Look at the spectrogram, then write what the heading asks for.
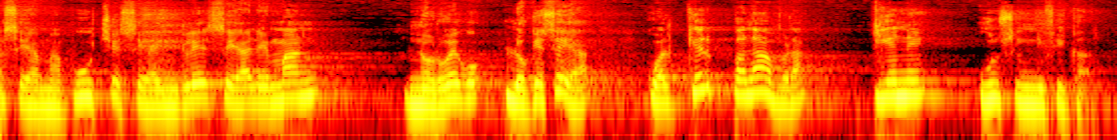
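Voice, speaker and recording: Chilean pastor guy preaching, fairly high voice, lots of questions, big echoey hall. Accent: Chilean Spanish. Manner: rhetorical questions, emphatic rises and drawn-out quotes. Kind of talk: sermon.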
